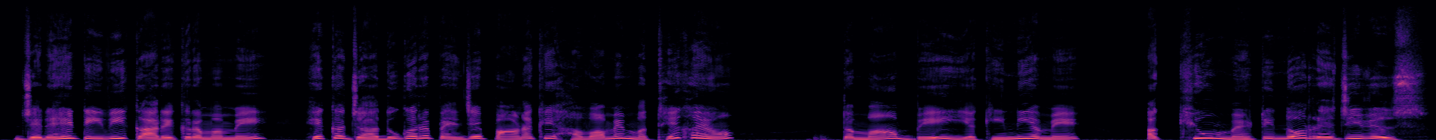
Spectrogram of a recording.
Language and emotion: Sindhi, surprised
